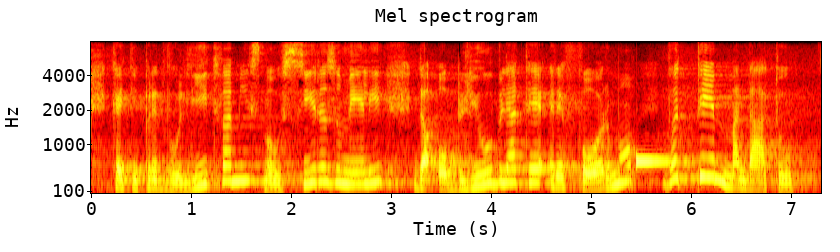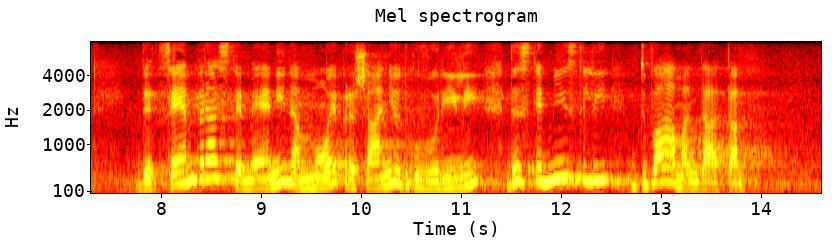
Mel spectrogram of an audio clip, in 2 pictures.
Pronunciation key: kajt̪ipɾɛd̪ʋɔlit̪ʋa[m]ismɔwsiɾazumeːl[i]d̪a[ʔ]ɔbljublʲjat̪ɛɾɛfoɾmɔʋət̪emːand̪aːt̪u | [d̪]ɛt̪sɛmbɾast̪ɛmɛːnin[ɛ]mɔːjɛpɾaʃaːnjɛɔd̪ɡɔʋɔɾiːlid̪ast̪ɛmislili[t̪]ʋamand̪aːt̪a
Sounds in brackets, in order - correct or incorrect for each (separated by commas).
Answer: correct, correct, correct, correct, incorrect, incorrect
